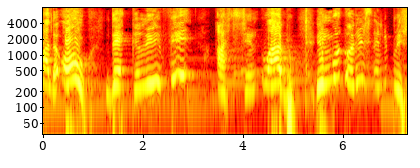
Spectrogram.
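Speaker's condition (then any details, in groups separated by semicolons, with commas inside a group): Cerebral palsy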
